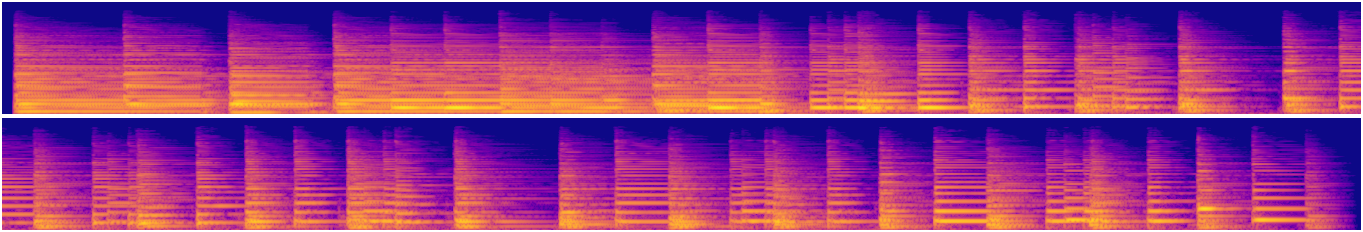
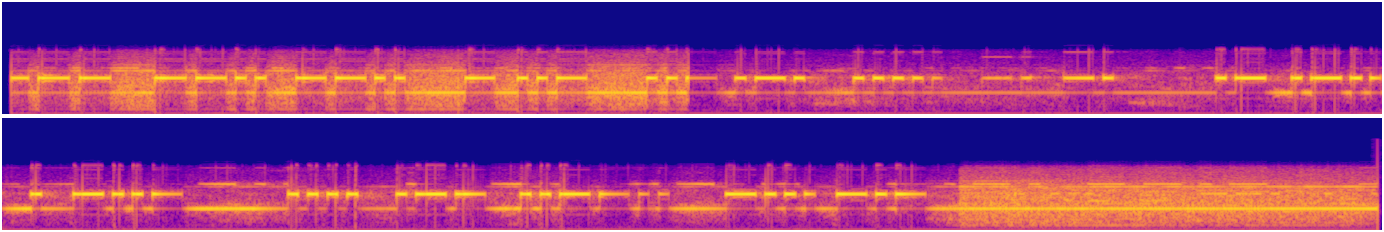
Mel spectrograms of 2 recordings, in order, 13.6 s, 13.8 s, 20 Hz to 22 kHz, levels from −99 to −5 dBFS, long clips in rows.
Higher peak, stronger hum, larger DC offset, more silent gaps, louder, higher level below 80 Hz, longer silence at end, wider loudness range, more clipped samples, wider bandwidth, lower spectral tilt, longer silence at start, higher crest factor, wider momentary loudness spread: about the same, -4 dBFS vs -4 dBFS; neither; neither; neither; second, -22 LUFS vs -14 LUFS; about the same, -54 dBFS vs -54 dBFS; first, 0.15 s vs 0 s; first, 8 LU vs 2 LU; neither; first, 10 kHz vs 4.2 kHz; first, -7 dB/octave vs -5.5 dB/octave; about the same, 0.05 s vs 0.05 s; first, 18 dB vs 12 dB; first, 11 LU vs 7 LU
